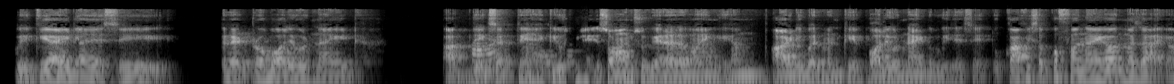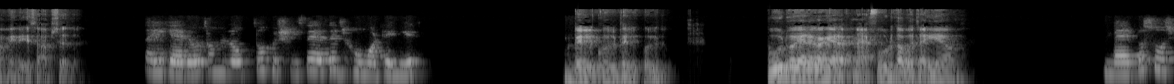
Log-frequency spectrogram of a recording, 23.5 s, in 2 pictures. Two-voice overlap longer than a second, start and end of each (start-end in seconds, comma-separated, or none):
4.7-6.0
